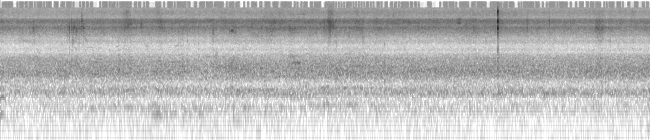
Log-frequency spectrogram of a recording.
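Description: Honey bees buzzing at an open hive during a queen-cell inspection, a dense continuous drone of many insects close to the microphone, steady throughout with one faint click and no talking.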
